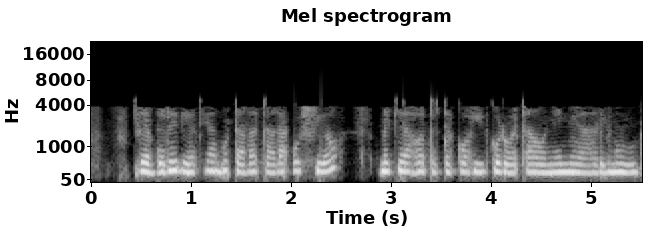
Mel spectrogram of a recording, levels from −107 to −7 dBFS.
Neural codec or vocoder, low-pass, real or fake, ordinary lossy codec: codec, 16 kHz, 1 kbps, FreqCodec, larger model; 7.2 kHz; fake; AAC, 16 kbps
